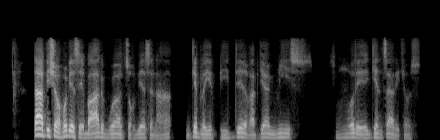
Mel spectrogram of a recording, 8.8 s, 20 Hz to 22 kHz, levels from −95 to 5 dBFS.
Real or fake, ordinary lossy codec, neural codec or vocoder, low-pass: fake; MP3, 32 kbps; codec, 16 kHz, 0.7 kbps, FocalCodec; 7.2 kHz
